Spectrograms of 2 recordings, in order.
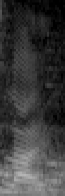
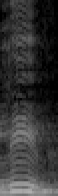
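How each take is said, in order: First: The vowel is a diphthong, as in 'five'. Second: The vowel is short, as in 'give'. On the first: It means broadcast as it happens. "কোনো খেলা match সরাসরি দেখছি লাইভ" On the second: It is the verb meaning to reside. "যখন verb হবে লিভ"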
